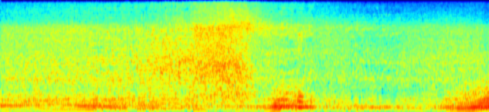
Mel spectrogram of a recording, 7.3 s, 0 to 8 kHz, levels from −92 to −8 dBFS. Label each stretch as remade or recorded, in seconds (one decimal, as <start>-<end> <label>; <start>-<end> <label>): 0.0-1.4 recorded; 1.4-2.9 remade; 2.9-4.2 recorded; 4.2-4.7 remade; 4.7-5.2 recorded; 5.2-6.0 remade; 6.0-7.3 recorded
